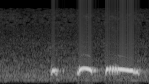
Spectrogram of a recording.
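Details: Spotted dove (tekukur) calling to its companions and answering: a soft short coo, then a rounded note and a longer, slightly falling drawn-out coo, with a quiet steady hum beneath and another note starting at the end.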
